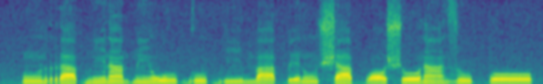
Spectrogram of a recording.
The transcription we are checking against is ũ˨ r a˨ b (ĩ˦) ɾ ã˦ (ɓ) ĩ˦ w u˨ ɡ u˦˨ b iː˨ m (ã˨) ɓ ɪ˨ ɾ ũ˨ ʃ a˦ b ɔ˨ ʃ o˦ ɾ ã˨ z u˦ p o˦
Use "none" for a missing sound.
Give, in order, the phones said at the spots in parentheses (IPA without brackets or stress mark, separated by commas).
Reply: ĩ˦, ɓ, a˨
